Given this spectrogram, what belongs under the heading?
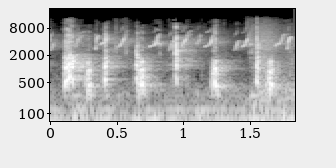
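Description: Hen with her five newly hatched chicks, heard as a run of close, high chirps and short clucking calls in quick irregular succession over a low background rumble.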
